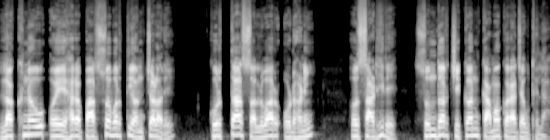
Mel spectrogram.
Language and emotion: Odia, neutral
